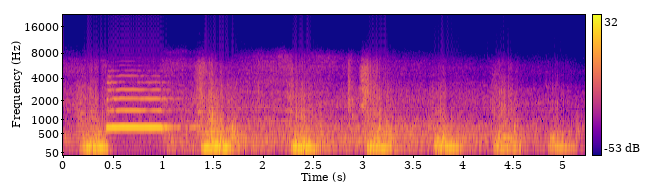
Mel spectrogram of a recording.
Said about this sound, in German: Das Abteil, in transparente Dämmerung gehüllt, rollt durch die Nacht. Nur der Pfiff der Lokomotive durchbricht die Ruhe.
